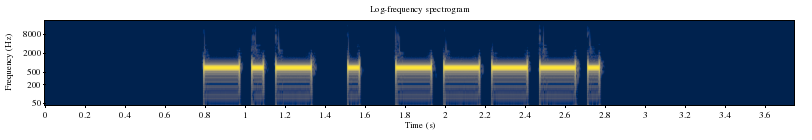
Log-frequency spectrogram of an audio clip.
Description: Morse code, heard as a keyed tone, about 20 wpm, 700 Hz. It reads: KE9
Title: USA Call Sign Prefixes - 20wpm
